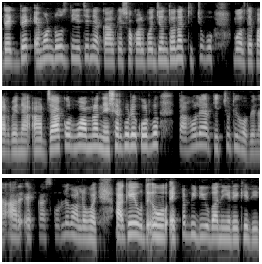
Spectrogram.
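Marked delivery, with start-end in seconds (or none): none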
